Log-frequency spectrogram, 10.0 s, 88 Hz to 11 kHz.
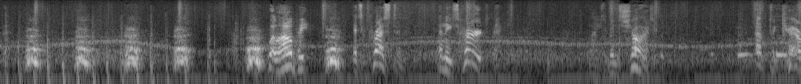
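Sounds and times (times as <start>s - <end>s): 
sled dog team barking: 0.0s - 3.4s, 4.0s - 4.4s, 9.2s - 9.9s
speech: 3.4s - 6.3s, 7.6s - 8.4s, 9.4s - 10.0s.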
